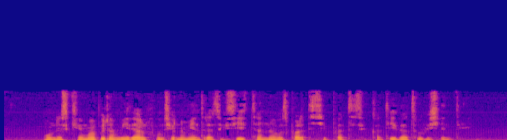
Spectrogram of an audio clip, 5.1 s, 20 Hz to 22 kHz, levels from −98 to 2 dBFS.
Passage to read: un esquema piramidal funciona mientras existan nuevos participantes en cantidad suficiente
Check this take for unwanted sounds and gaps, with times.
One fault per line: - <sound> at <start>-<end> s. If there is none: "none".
none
